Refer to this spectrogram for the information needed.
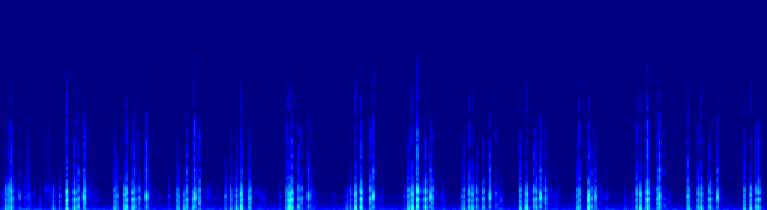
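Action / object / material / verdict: tap / small cardboard box / cardboard / none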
